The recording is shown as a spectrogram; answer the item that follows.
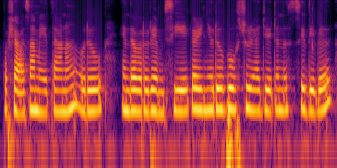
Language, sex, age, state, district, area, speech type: Malayalam, female, 30-45, Kerala, Thrissur, urban, spontaneous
